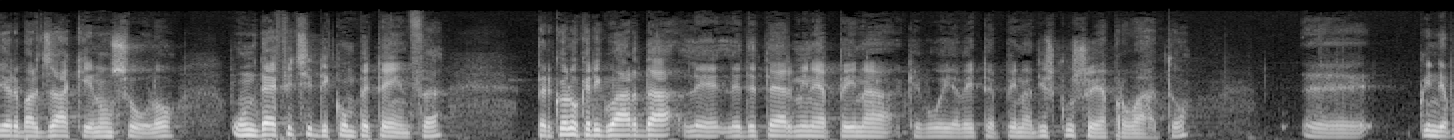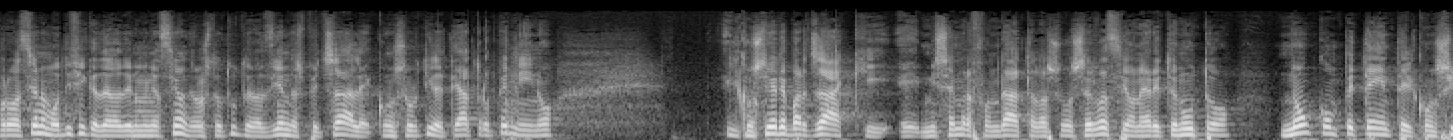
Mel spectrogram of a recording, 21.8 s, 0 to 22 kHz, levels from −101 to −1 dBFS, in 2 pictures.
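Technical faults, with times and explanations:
No technical faults can be heard anywhere in the recording. There is nothing here that calls for a time or an explanation.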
